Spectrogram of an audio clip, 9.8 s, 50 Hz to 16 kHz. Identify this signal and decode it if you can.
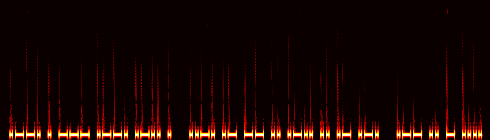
Morse code, heard as a keyed tone, about 22 wpm, 700 Hz. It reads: PEOPLE FAMILIAR WITH
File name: Sentences with 7-Word Phrases - 22wpm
